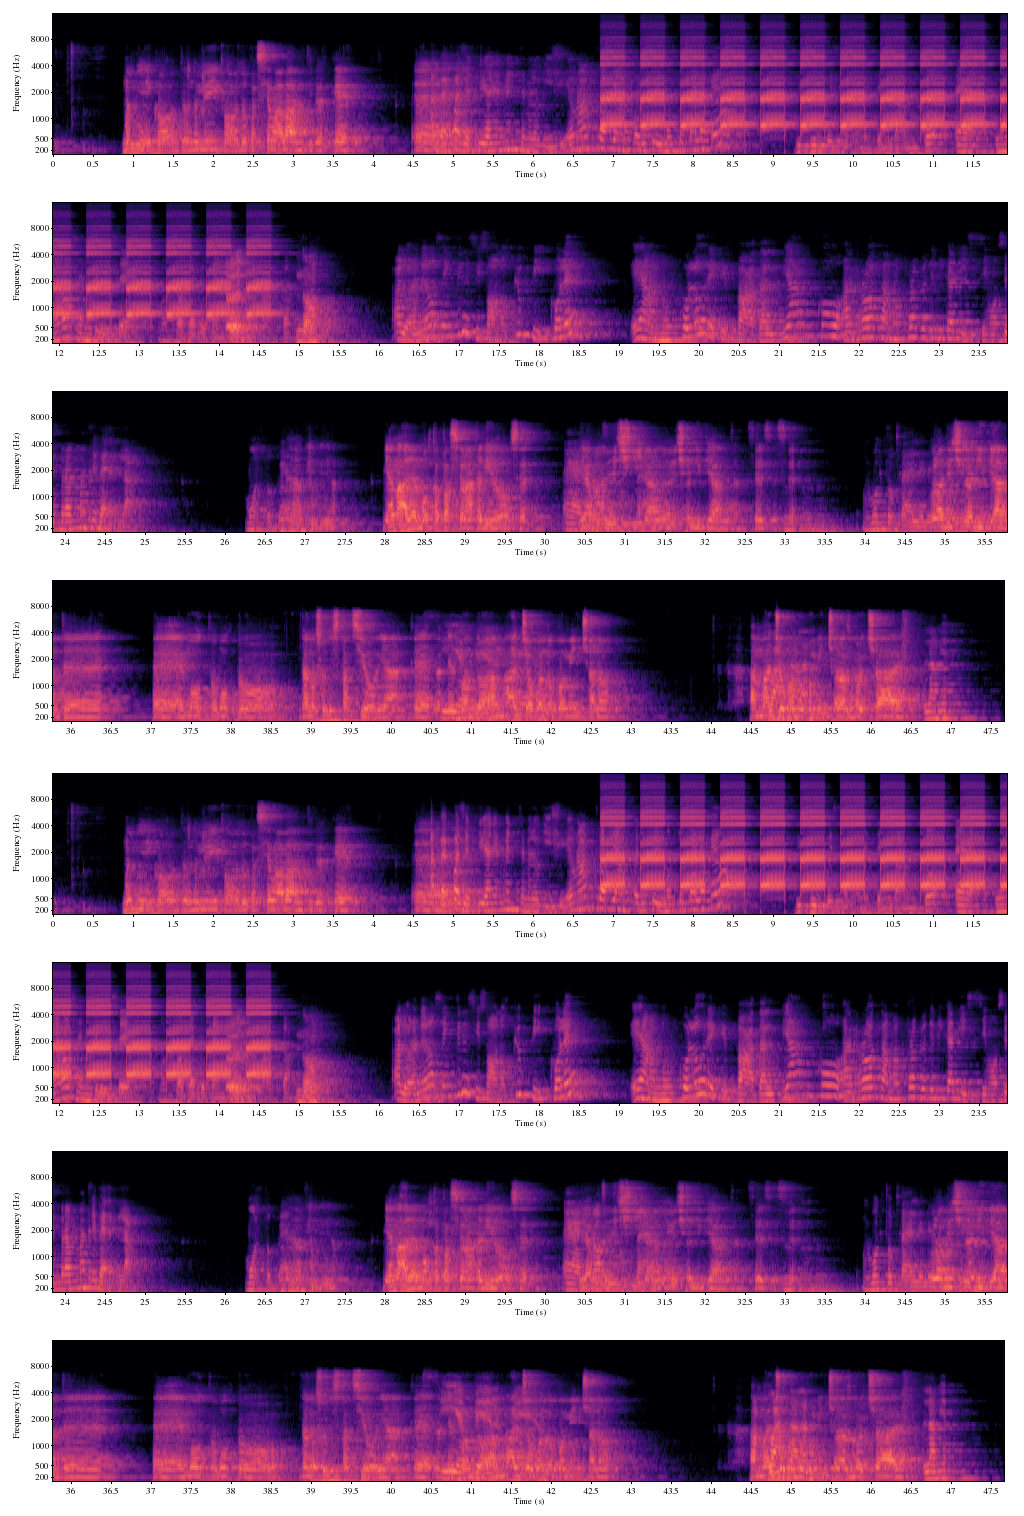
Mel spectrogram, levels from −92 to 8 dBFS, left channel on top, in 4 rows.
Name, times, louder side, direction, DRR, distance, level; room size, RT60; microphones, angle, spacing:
voice 1, 0.9-3.7 4.5-5.2 14.1-14.4 15.0-15.3 26.7-27.4 28.0-29.8 30.4-33.1 34.8-36.4 37.0-42.8 44.3-46.5, left 1 dB, 30° left, 2 dB, 2.1 m, -27 dB
voice 2, 4.7-8.5 9.3-13.0 13.2-14.9 16.2-18.5 19.1-24.9 26.3-27.3 28.3-28.7 30.2-31.7 33.0-33.6 34.0-35.6 40.6-42.0 44.5-45.3 46.6-46.9, right 1 dB, 85° right, 5 dB, 2.1 m, -32 dB
Alarm, 6.8-14.7, right 3 dB, 15° right, 0.7 m, -25 dB
15.0 x 10.5 x 7.9 m, 1.1 s
head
